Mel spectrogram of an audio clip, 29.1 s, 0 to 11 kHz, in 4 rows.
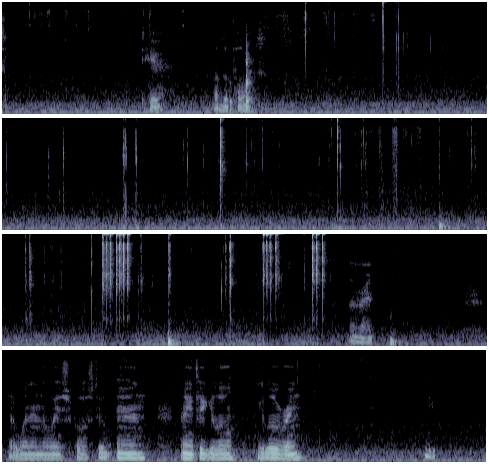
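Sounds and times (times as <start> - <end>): small steel parts clicking: 15.9 - 16.9, 17.9 - 19.5.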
